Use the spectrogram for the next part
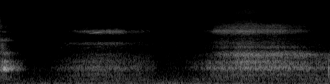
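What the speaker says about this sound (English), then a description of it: "Let's take one more breath." A deep, slow breath during a yoga stretch for the front splits: a soft inhale, a brief pause, then a longer airy exhale, close and quiet with no talking.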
